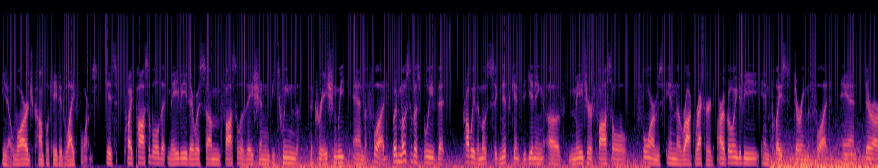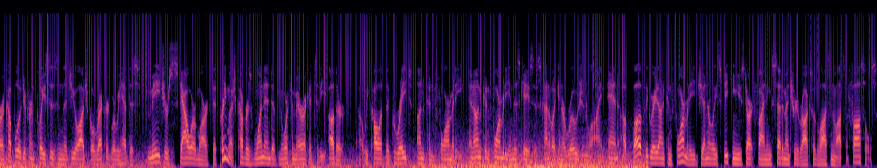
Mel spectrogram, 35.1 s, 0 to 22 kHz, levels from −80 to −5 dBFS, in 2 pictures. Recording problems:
muffled; slightly; fading above 2.5 kHz
low rumble; noticeable; from 5 to 13 s, from 15 to 21 s and from 23 to 31 s; 15 dB below the speech
crackle, like an old record; noticeable; 15 dB below the speech

